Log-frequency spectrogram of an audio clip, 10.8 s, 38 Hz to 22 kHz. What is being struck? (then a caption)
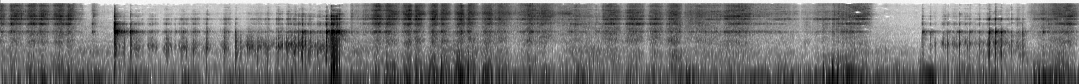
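Ribbed metal bottle. A wooden-handled bristle brush is stroked across the ribbed body of a large, hollow, silver metal swing-top bottle held horizontally. Bright, raspy scratching comes in repeated bursts over a steady metallic ring near 2 kHz. Two sharper metallic clinks stand out early on.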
